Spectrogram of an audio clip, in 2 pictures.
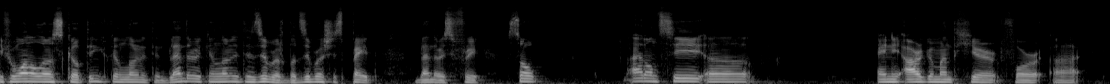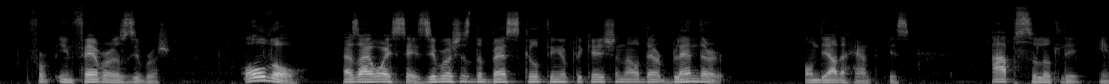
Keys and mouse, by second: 6.2 alt+q, 6.7 g, 7.1 [, 7.2 [, 7.4 [, 20.9 1.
